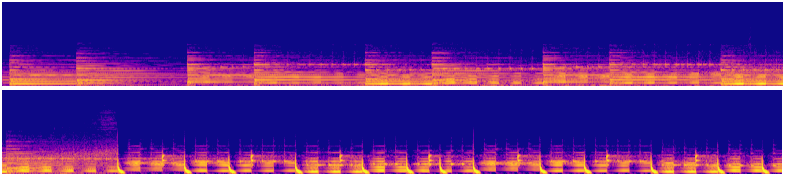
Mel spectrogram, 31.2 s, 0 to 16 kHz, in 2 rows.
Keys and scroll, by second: 2.4 shift+F2, 28.8 g.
